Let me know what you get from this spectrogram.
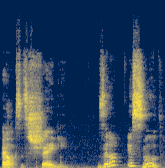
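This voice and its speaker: A woman reading picture books aloud for a children's story time, expressive and sing-song, with emphasized words. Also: on the high side, takes it slowly. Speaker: library story time reader.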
